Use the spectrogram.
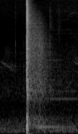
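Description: One sharp, close crack as the trigger of an AEA Challenger Pro regulated PCP air rifle breaks during a Lyman trigger gauge test, followed by a short hissing decay. There is no talking.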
